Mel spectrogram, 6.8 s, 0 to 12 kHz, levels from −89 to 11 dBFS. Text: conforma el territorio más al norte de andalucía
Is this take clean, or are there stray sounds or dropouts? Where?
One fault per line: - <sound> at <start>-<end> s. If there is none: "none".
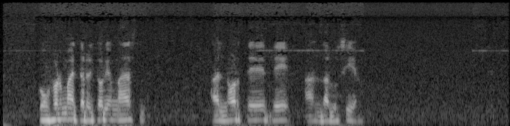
none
